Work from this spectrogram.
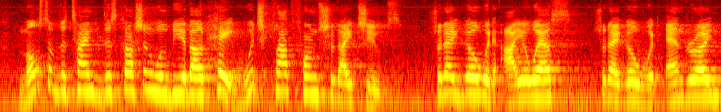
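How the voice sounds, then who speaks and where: A man with a high pitch speaks in a Quebec accent over noticeable background noise. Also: ordinary pitch variation. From Canada. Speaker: technology evangelist. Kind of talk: conference talk. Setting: stage with audience. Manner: fast; animated.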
